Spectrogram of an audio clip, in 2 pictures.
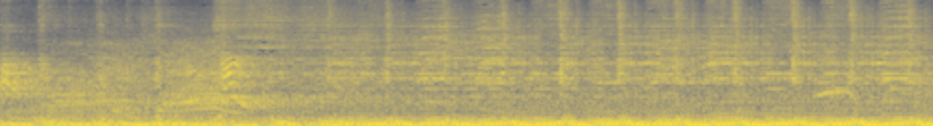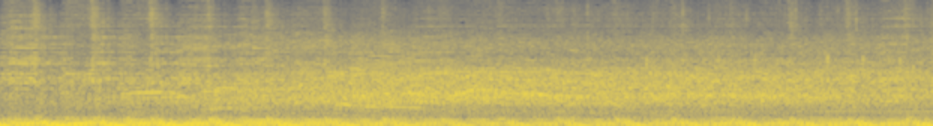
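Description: Loud dance music with a heavy bass beat over the stadium's sound system, mixed with a crowd cheering. The crowd noise swells in the second half.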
